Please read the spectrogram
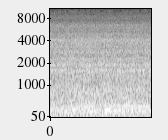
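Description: Near silence: faint room tone with a steady hiss, and a faint steady hum from about half a second in.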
